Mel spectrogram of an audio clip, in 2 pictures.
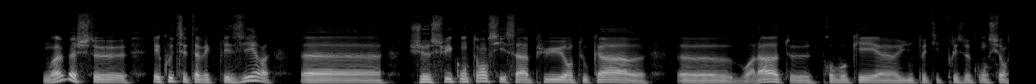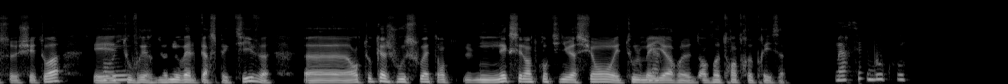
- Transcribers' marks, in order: none
- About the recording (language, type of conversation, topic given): French, advice, Comment valider rapidement si mon idée peut fonctionner ?
- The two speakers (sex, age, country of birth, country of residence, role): female, 35-39, France, France, user; male, 40-44, France, France, advisor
